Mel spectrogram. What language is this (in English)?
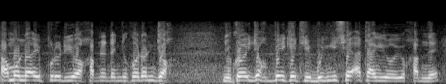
Wolof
